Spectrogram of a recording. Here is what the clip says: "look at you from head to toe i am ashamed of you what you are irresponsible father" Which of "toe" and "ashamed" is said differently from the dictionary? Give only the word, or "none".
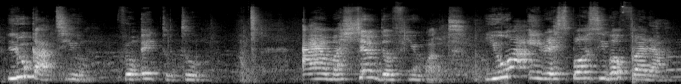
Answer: none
